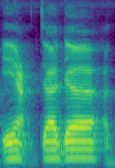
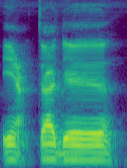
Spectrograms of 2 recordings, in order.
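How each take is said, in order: First: The final vowel is a fully open a. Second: The final vowel is tilted toward e.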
